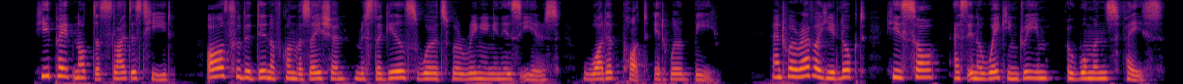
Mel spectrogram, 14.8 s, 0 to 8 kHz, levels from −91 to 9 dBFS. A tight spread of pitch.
No: average, 3.4 semitones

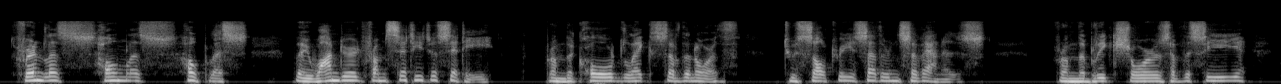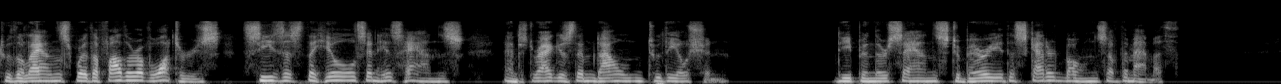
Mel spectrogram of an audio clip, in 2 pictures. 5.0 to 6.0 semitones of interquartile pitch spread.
No: average, 3.5 semitones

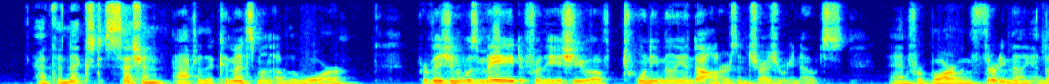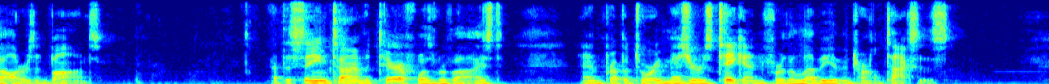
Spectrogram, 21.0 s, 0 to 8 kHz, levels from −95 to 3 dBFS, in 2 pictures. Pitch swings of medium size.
Yes: average, 3.8 semitones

